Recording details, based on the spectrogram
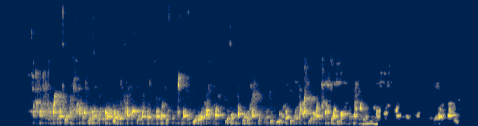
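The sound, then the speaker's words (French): A steady stream of bubbling and gurgling as air is blown through water for about six seconds, followed by a few softer, separate burbles as the breath runs out. “Et en fait, ce qu'on va faire, c'est qu'on va faire des bulles dans l'eau.”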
